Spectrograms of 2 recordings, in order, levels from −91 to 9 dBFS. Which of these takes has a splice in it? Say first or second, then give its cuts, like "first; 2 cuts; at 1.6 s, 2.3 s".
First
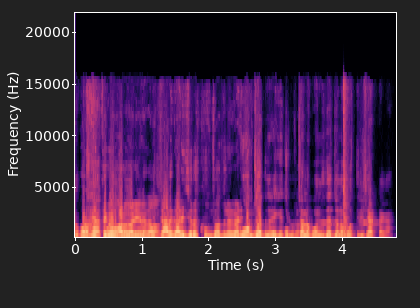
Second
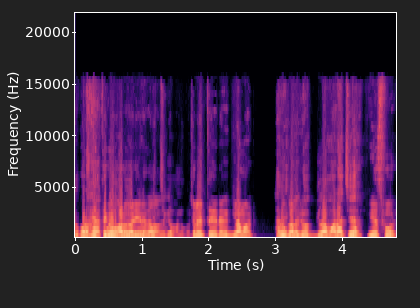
first; 2 cuts; at 1.2 s, 3.2 s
